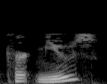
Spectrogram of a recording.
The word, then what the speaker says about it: Kurt Muse: This dealt with a fellow by the name, if I'm pronouncing his name right, Kurt Muse? – Correct.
